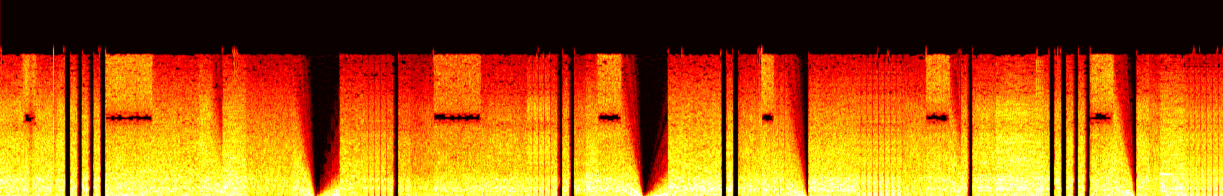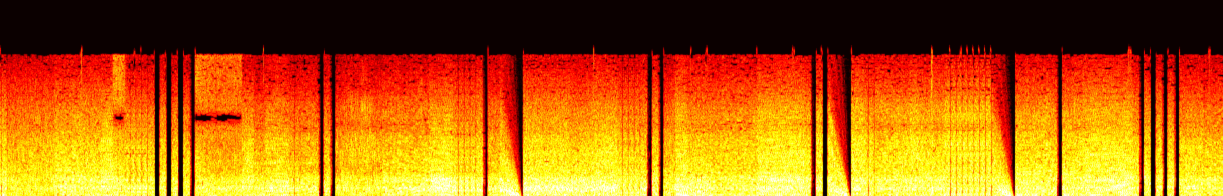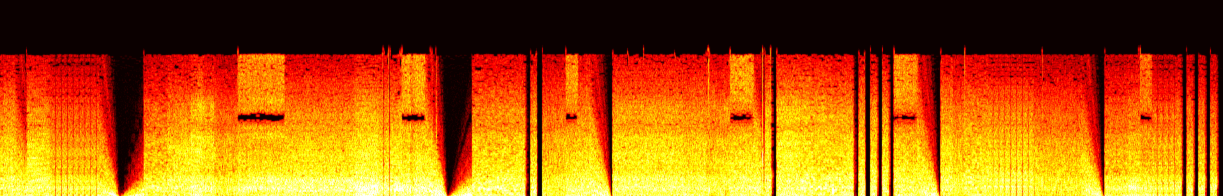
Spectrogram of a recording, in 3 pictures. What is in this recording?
tb field rain
One in of a set of ambient noises created with the Tweakbench Field VST plugin and the Illformed Glitch VST plugin. Loopable and suitable for background treatments.
Ambient, Field, Glitch, Illformed, Noise, Tweakbench, VST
